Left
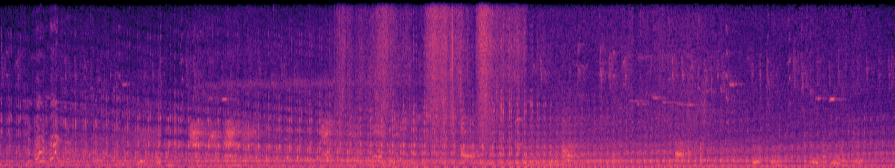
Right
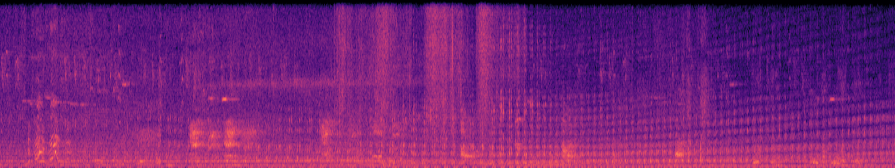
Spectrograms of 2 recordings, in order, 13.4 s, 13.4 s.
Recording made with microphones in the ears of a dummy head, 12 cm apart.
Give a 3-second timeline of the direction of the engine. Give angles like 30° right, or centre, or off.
40° left, 30° left, 10° right, 50° right, 70° right.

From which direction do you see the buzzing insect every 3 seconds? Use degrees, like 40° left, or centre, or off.
50° right, 20° right, 10° left, 40° left, 50° left.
